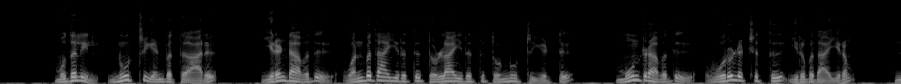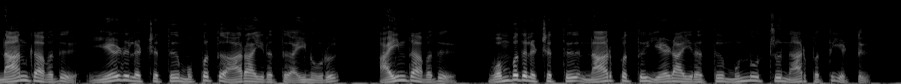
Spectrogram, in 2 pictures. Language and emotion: Tamil, neutral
